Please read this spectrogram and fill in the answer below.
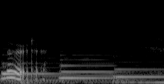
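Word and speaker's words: Noether: superpowers look actually I believe it's pronounced nerder when most of themes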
